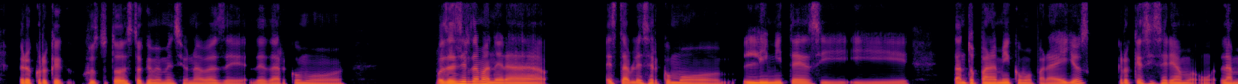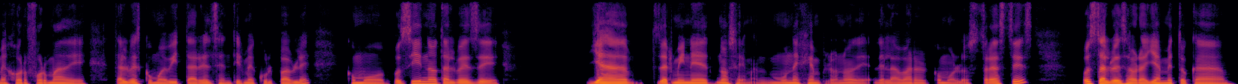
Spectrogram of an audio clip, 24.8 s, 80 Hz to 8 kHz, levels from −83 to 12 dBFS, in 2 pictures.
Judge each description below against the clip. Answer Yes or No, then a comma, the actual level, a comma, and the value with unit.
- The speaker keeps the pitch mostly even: No, average, 3.6 semitones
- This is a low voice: Yes, low, 110 Hz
